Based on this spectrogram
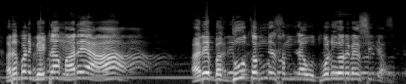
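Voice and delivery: high, loud pleading; pleading old father. Retold or imitated. Old father pleading with his son to sit. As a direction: beg him to listen.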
